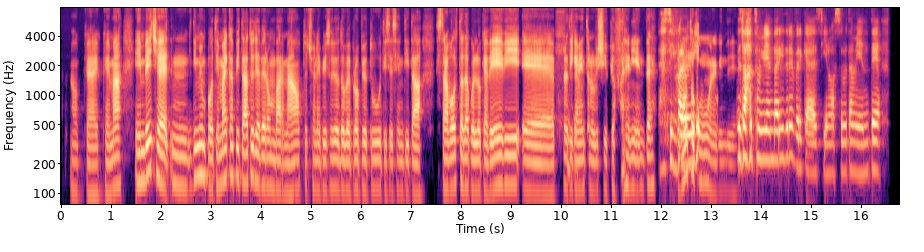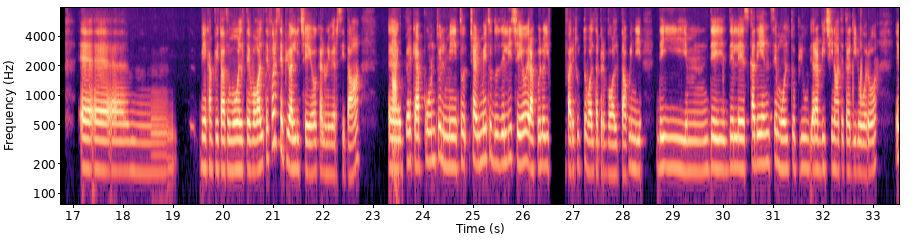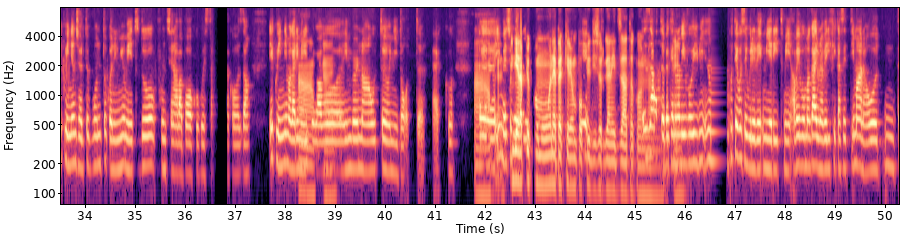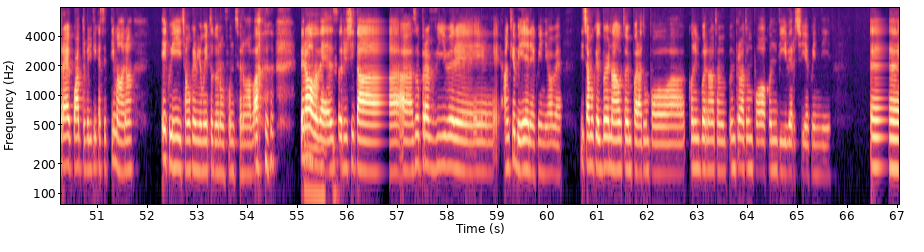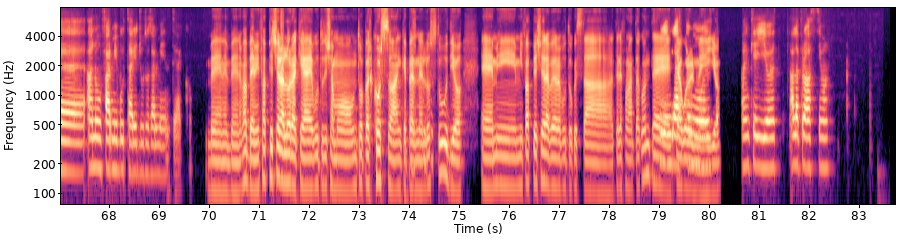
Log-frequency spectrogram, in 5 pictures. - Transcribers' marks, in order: in English: "burnout?"; other background noise; chuckle; laughing while speaking: "fare"; static; laughing while speaking: "Eh sì, guarda esatto, mi vien da ridere"; "Cioè" said as "ceh"; unintelligible speech; other noise; tapping; distorted speech; in English: "burnout"; unintelligible speech; giggle; drawn out: "sopravvivere"; in English: "burnout"; in English: "burnout"; drawn out: "diciamo"; chuckle; drawn out: "questa"
- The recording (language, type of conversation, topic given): Italian, podcast, Come ti organizzi quando hai tante cose da studiare?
